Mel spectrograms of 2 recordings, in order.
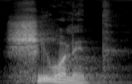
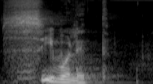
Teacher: Entonces los de galat les decían Bueno entonces digan shibolet Entonces los de Efraín no podían pronunciar la sh ves porque las regiones tienen sus características fonéticas y decían si bolet tenían que decir shibolet ellos decían zolet porque no podían pronunciarlo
